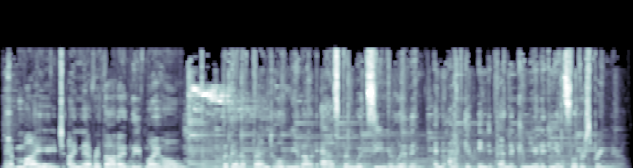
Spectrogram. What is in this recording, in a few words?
real mature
